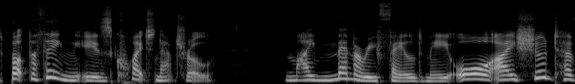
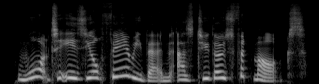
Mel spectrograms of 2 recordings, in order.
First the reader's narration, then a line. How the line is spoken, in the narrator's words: I asked eagerly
